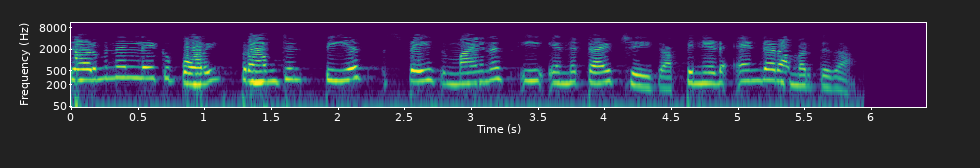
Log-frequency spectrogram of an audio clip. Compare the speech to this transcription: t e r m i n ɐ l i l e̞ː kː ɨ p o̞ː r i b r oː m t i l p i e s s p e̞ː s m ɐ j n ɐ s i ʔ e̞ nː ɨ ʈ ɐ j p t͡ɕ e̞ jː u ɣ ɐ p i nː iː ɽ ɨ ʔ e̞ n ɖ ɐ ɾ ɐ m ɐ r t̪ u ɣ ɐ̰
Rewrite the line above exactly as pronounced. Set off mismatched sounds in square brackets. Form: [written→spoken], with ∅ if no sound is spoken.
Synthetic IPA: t e r m i n ɐ l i l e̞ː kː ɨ p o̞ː r i [b→p] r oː m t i l p i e s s p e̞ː s m ɐ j n ɐ s i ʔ e̞ nː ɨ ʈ ɐ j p t͡ɕ e̞ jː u ɣ ɐ p i nː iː ɽ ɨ ʔ e̞ [n→ɳ] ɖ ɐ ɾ ɐ m ɐ r t̪ u ɣ ɐ̰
